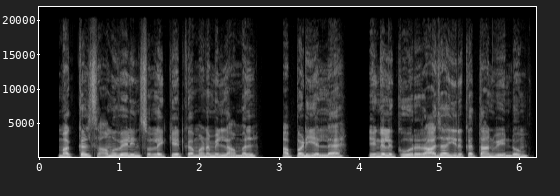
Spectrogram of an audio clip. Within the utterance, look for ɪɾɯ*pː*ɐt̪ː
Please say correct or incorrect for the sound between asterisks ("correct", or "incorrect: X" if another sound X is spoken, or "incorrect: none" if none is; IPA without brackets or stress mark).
incorrect: kː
